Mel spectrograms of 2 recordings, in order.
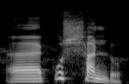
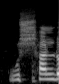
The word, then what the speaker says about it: কুষ্মাণ্ড: এবার আমরা জানিয়ে রাখি এর প্রচলিত উচ্চারণটা কি, যেটি বেশিরভাগ মানুষে আমরা বলে থাকি। এটিকে আমরা বলে থাকি দুষ্মন্ত, আর এটিকে বলে থাকি কুষ্মাণ্ড। কিন্তু কিছু মানুষ দুষ্যন্ত বলেন, কিছু মানুষ কুষ্মাণ্ড বলেন।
